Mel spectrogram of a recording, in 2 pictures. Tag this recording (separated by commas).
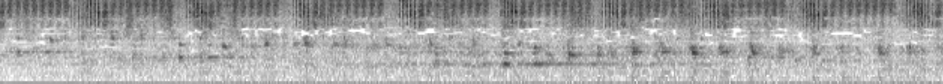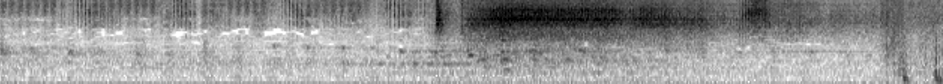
outside, rural or natural, Insect, Music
